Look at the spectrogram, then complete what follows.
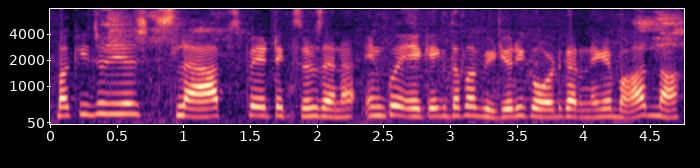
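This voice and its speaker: A hoarse woman rambles through a casual vlog, her voice mellow and soft-edged. She films outdoors on a rooftop with a phone camera. Faint traffic and outdoor noise sit behind her. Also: medium pitch, steady tone, brisk. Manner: chatty, rambling, with many fillers. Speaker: vlogger.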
